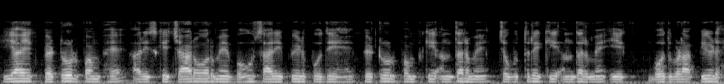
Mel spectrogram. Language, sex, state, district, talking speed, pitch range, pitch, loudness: Hindi, male, Jharkhand, Deoghar, 240 wpm, 120-130 Hz, 125 Hz, -18 LUFS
